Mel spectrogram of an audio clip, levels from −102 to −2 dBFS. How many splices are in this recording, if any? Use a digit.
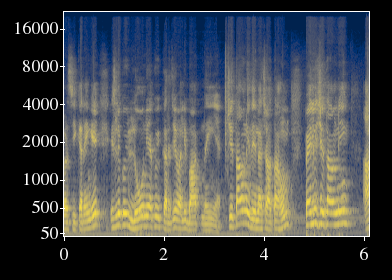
1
